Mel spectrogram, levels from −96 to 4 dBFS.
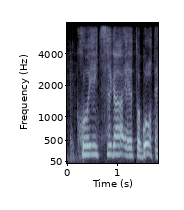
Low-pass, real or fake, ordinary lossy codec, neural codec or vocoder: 7.2 kHz; fake; none; codec, 24 kHz, 1.5 kbps, HILCodec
